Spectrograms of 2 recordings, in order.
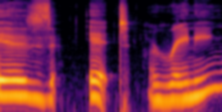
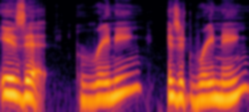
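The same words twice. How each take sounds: First: "Is", "it", "raining" with pauses between; slow separated words. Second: "Is it raining" linked as "izit"; fast linked speech. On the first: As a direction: say each word alone. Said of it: "ฝนกำลังตกอยู่แม่นบ่จ๊ะ?". (พูดแยกทีละคำ) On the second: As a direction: join the sounds, say it fast. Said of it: "พูดเร็วๆ เชื่อมเสียง". (พูดเร็วๆ เชื่อมเสียง) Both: Shown as a demonstration.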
